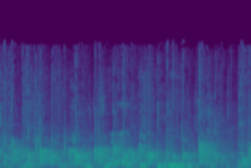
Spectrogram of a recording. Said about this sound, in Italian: Un grande applauso.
